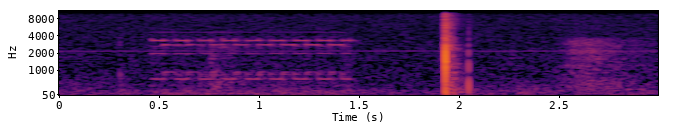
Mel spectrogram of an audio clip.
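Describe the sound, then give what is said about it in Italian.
A telephone rings for about a second with a rapid, trilling electronic warble as an incoming call is taken live on air, followed by a sharp click like a handset being picked up, then a faint tone. No one speaks. “Ma ora prendo la telefonata.”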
